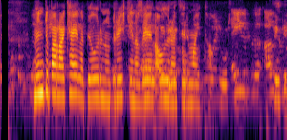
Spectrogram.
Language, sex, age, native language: Icelandic, male, 18-19, Icelandic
